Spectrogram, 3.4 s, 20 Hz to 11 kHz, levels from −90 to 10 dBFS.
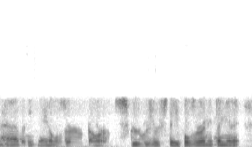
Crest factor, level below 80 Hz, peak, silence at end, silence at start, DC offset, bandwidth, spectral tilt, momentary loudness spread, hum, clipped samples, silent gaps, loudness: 20 dB; -70 dBFS; -16 dBFS; 0 s; 0 s; under 0.1%; 3.9 kHz; -4.5 dB/octave; 7 LU; none; under 0.1%; none; -37 LUFS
